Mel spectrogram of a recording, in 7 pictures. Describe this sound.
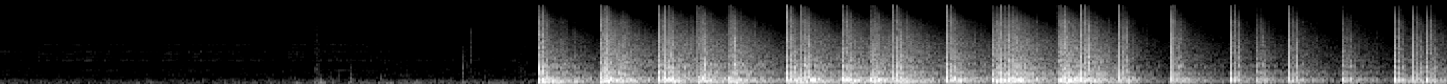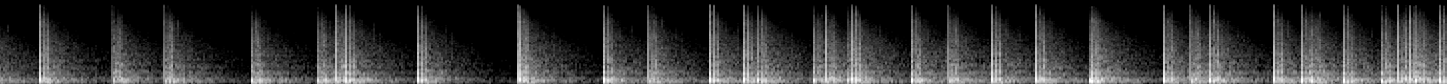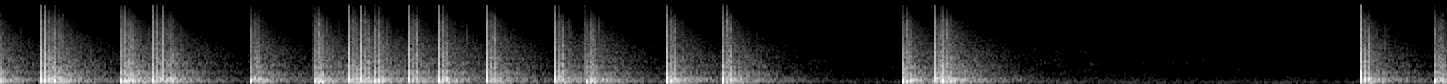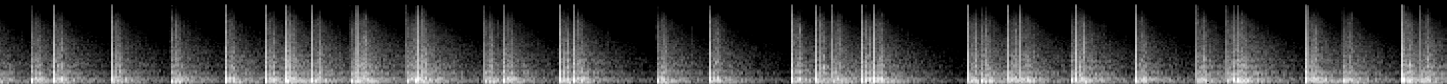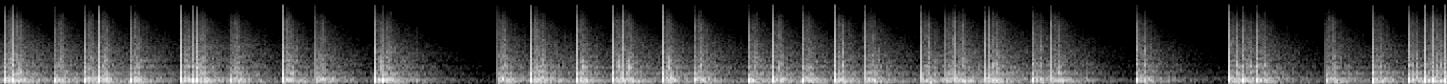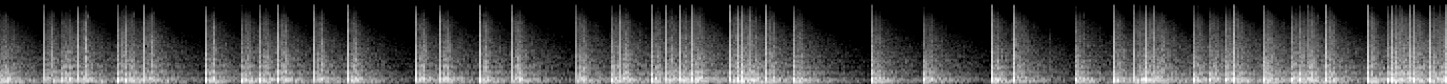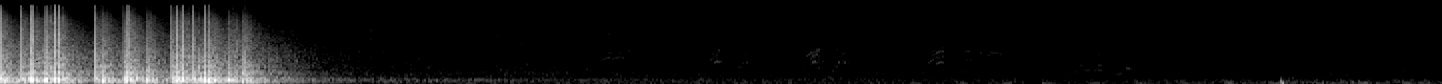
Fireworks by a fiesta in la Instinción, Almería
boom, explosion, fiesta, fire-crackers, firecrackers, fire-works, fireworks, rocket, rockets, village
